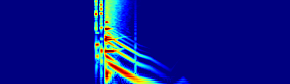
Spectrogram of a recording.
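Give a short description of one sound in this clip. A low electronic tone swoops down and fades.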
